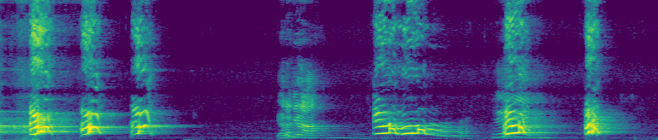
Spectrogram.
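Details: Vancho, a pet beagle, sits on a bean bag and is told to get down and stop biting it. It answers with short, harmonic barks and yelps, three quick ones, then a pause, then longer wavering howl-like cries.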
